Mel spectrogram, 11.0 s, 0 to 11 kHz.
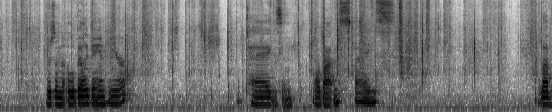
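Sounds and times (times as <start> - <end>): paper pages turning: 0.0 - 11.0.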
